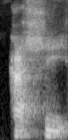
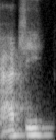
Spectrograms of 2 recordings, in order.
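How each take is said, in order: First: The middle consonant is an 'sh' sound. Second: The middle consonant is a 'ch' sound. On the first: The speaker calls it right. "Hashi, sorry" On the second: The speaker calls it wrong. "That's how you say it, right?"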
